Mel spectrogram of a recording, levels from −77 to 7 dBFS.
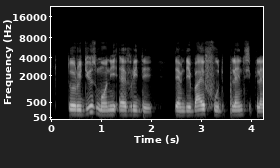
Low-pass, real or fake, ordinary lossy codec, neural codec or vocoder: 7.2 kHz; real; none; none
